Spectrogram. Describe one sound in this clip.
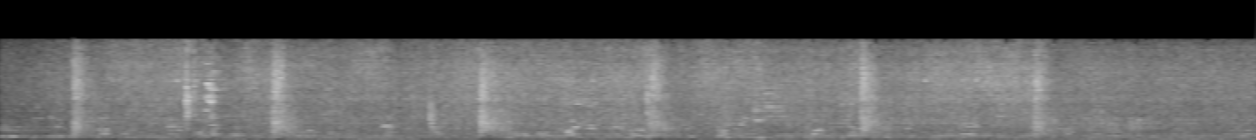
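A steam locomotive puffs slowly as it rolls.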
